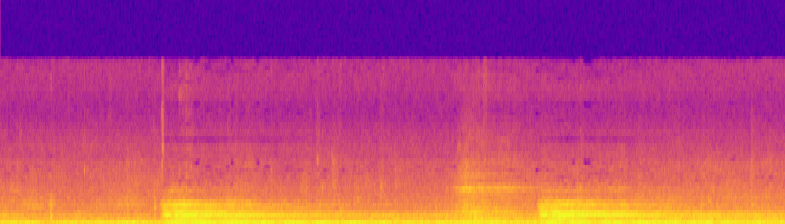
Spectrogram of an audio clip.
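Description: A nearby church bell strikes twice, about five seconds apart, each toll ringing out with a long, shimmering hum over a low background rumble; no one speaks.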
